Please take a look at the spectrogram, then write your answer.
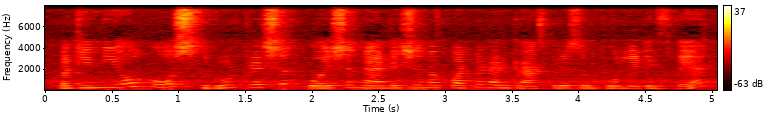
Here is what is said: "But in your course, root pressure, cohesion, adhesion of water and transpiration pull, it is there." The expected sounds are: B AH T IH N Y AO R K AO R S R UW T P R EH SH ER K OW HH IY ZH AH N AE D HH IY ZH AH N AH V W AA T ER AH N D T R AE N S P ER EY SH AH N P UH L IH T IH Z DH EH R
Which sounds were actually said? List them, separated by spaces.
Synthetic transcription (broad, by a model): B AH T IH N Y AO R K AO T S R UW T P R EH SH ER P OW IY SH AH N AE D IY SH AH N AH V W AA T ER AH N D T R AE N S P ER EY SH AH N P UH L IH T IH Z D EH R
